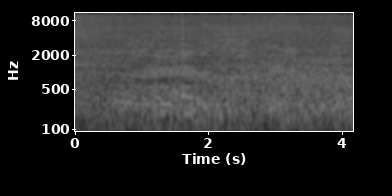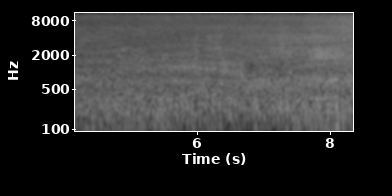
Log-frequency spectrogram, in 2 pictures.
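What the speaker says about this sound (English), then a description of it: "So this is the view of Topsail Beach." Steady surf and wind roll over the sand at Topsail Beach, a continuous, fairly loud wash of breaking waves with gusty wind noise on the microphone throughout.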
